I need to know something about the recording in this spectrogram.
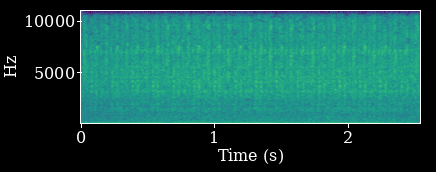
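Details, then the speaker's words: Nissan 200SX (S12) engine with ignition problems, dual coils: exhaust-side computer signal swapped to power the intake-side coil, and it runs awful, a lumpy stumbling idle with dropped firings; owner wonders if the intake coil is fried. "so now what we want is to power the intake coil with the exhaust signal like crap that's awful so it runs like dog dooo running on the intake coil I wonder if we fried the intake"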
